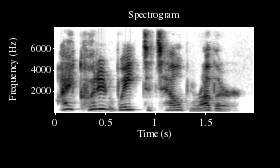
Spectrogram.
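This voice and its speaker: A woman narrates a children's story aloud. Her voice sits a little high and moves up and down with great animation, as an expressive storyteller's does. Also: a little slow. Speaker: children's story reader at a library. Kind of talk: expressive picture-book read-aloud narration.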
